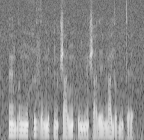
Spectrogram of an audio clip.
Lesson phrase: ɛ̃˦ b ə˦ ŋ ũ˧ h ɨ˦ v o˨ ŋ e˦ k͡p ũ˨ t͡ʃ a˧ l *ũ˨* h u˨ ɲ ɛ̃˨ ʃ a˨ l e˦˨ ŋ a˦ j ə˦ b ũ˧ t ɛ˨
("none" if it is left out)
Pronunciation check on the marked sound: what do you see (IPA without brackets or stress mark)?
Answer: ũ˦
